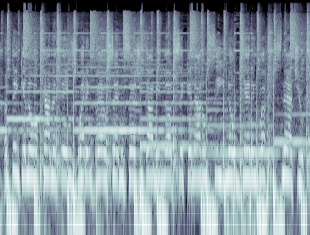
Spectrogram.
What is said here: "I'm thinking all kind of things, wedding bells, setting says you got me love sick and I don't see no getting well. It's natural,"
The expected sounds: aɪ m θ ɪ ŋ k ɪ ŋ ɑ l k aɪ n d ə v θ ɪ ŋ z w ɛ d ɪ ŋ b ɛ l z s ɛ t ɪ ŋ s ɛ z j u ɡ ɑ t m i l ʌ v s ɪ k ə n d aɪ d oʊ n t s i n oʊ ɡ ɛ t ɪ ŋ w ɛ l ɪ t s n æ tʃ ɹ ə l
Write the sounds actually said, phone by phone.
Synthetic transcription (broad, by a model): aɪ m θ ɪ ŋ k ɪ ŋ ɑ l k aɪ n d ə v θ ɪ ŋ z w ɛ d ɪ ŋ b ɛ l s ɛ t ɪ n s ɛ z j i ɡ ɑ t m i l ʌ v s ɪ k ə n aɪ d oʊ n t s i n oʊ ɡ ɛ t ɪ ŋ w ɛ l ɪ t s n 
